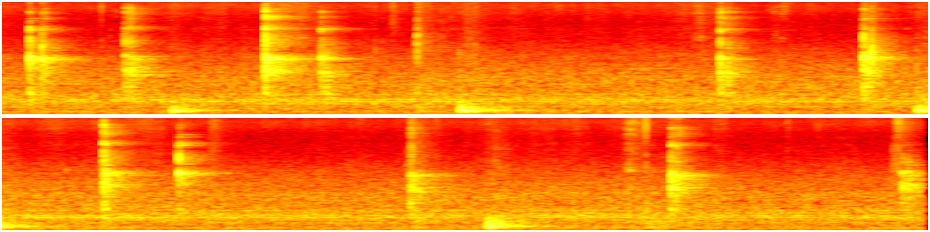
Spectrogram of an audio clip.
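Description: Wooden rolling pin clicking and knocking against a rolling board while rounds of momo dough are rolled out: irregular short knocks, roughly one or two a second, some with a dull thump.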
